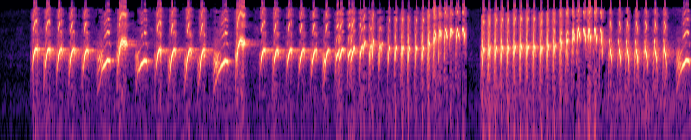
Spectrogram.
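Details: Greater green leafbird song of steady runs of sharp repeated chirps on one pitch, punctuated by short falling notes and rising whistled sweeps, with a brief gap midway.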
